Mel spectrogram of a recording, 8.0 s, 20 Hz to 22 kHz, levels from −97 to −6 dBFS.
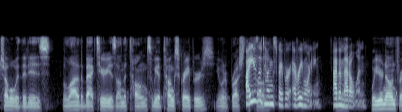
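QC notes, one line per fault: No faults found; room noise sits far below the speech.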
